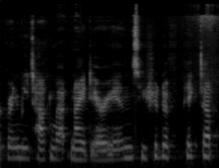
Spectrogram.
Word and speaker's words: cnidarians: first of all pronunciation the C is actually silent for this phylum it's tempting to call them cnidarians but the C is silent so it's actually just cnidarians okay and a cnidarian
